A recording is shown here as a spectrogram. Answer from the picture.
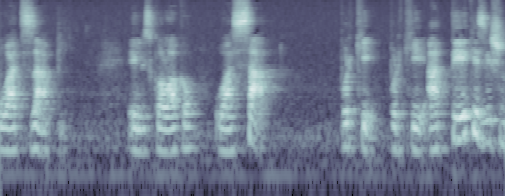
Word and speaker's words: WhatsApp: de cada dia é conhecido pela maioria dos estudantes como o as a o as a e essa p também quase não é pronunciada por que ela não vem seguida de nenhuma e depois então quando isso acontece não é comum que eles adicionem uma e como a gente faria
